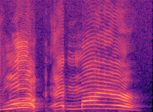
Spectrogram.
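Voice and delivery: loud, high urgent call; excited scream. Acted. John wanting his followers to see Jesus, excited cry. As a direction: call out high, demanding they look. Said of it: "He screams it".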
